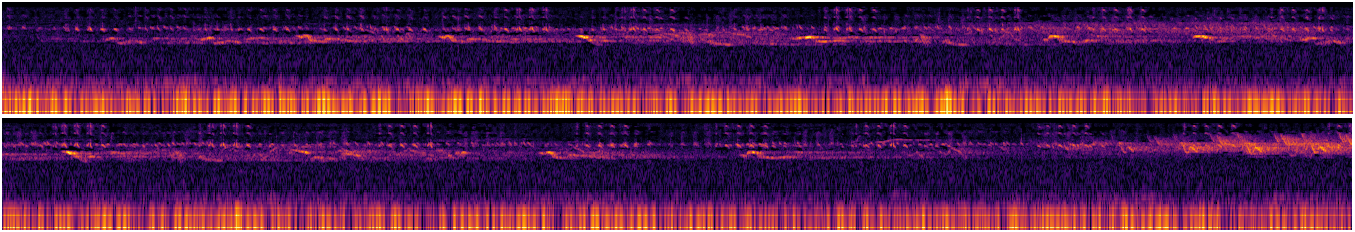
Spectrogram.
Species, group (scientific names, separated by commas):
Gryllus veletis, Orthoptera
